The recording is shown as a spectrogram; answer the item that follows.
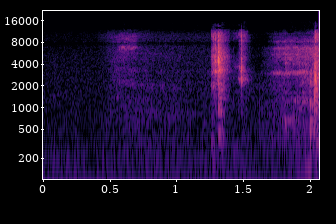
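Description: Faint handling noise: two sharp clicks a little over a second in, then a rustle, as things on a bathroom counter are picked up.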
